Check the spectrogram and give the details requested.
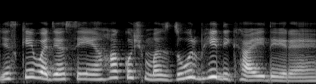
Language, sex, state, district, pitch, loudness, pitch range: Hindi, female, Bihar, Katihar, 245 Hz, -17 LUFS, 215-310 Hz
